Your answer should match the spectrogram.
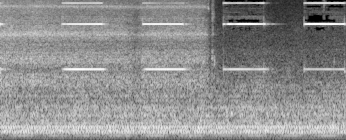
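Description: Handheld AlcoHawk breathalyzer beeping about once a second while a man blows a steady breath into its mouthpiece. The blowing stops about three seconds in, and the beeps keep going as the unit takes its reading.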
